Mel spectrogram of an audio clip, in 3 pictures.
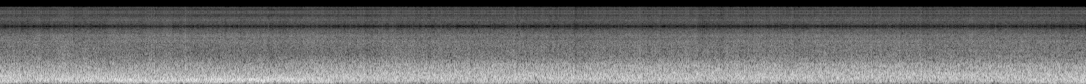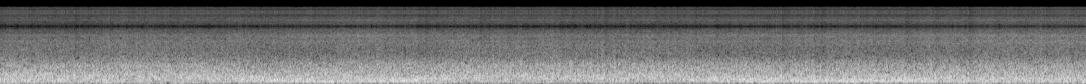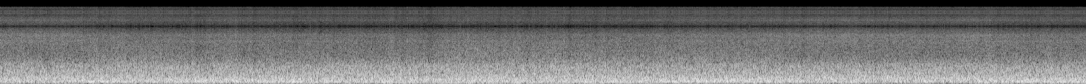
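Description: Loud, steady rush of wind over the microphone of a camera mounted on a tandem hang glider in flight, swelling slightly now and then.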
